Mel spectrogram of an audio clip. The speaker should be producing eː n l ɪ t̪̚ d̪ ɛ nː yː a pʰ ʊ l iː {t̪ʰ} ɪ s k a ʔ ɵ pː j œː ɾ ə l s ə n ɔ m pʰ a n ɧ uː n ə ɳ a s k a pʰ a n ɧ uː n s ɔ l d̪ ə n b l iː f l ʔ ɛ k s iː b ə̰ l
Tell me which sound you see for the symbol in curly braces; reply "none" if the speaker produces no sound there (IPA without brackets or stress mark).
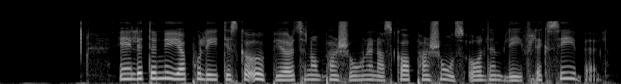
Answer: t̪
